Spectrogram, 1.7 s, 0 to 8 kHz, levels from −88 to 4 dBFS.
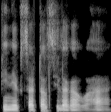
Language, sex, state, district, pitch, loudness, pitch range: Hindi, male, Bihar, Jahanabad, 100 Hz, -19 LUFS, 95-100 Hz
